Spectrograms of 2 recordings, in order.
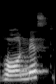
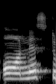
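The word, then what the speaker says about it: honest: ठीक है, इसमें एच जो होता है वो साइलेंट होता है, एच की हम हॉनेस्ट नहीं बोलते हैं, हम ऑनेस्ट बोलते हैं।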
